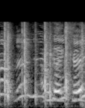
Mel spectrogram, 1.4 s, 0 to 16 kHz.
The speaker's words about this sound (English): Not you, motherfucker. We're clapping for you. 100th episode. I can't clap for myself.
